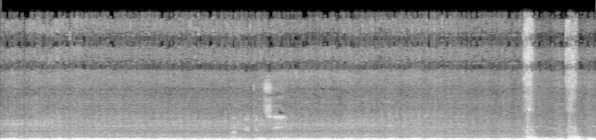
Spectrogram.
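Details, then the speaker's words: Suzuki Hayabusa that had stood for months and idled rough with a misfire, now after fuel filter and injector work: an even, steady idle with two clean quick revs, no stumbling; the bike sounds great. "See what she does. She sounds great."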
